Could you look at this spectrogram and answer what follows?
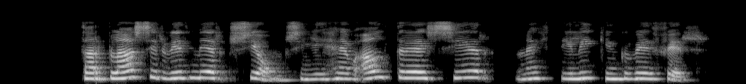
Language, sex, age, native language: Icelandic, female, 40-49, Icelandic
